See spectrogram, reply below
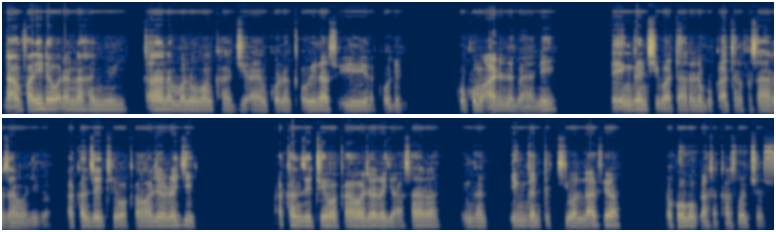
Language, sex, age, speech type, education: Hausa, male, 46-60, spontaneous, tertiary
